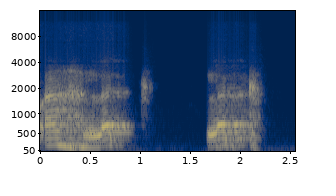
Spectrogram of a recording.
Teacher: Pada sifat getaran suara dia tertahan. Pada sifat anginnya dia keluar. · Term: kafnya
